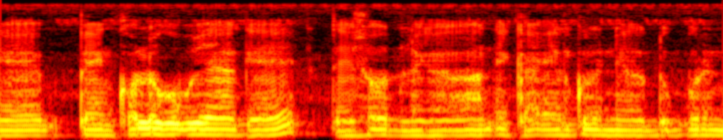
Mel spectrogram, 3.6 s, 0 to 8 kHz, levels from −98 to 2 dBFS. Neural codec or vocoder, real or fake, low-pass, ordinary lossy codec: codec, 16 kHz, 16 kbps, FreqCodec, larger model; fake; 7.2 kHz; none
